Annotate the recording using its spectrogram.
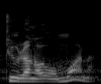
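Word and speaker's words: Tauranga: Tamaki it's not Tamaki I can forgive you if you can't pronounce turana but please don't call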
